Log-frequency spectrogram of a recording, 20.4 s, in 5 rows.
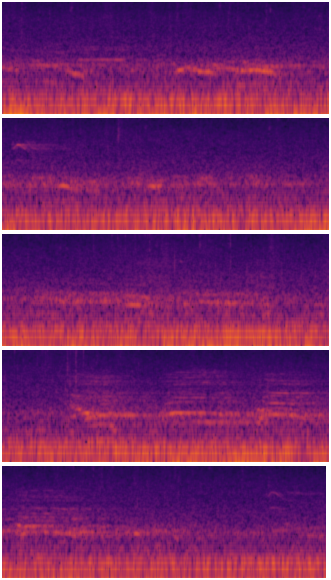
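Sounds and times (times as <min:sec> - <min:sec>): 
leaves: 0:00.1 - 0:20.3
red deer stags roaring: 0:12.4 - 0:18.8.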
